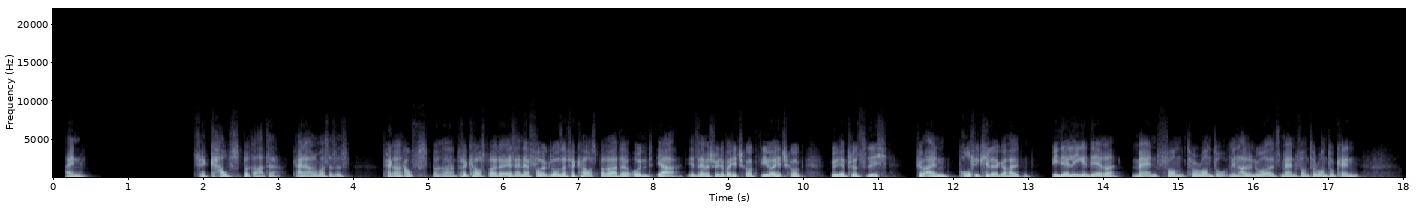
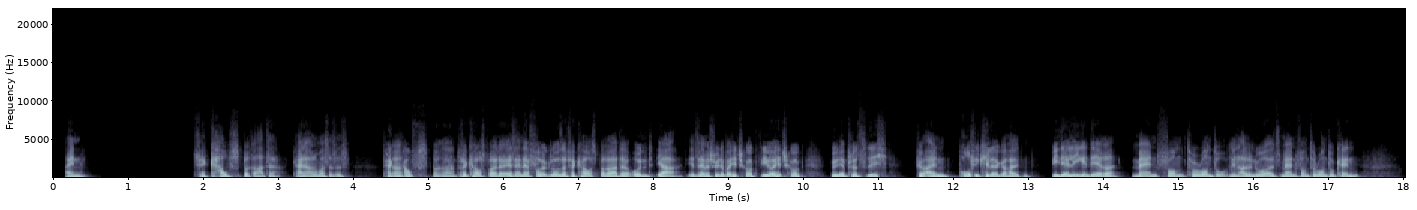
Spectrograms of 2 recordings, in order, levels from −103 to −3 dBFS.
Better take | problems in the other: neither | muffled; very; fading above 2.5 kHz; the same in both

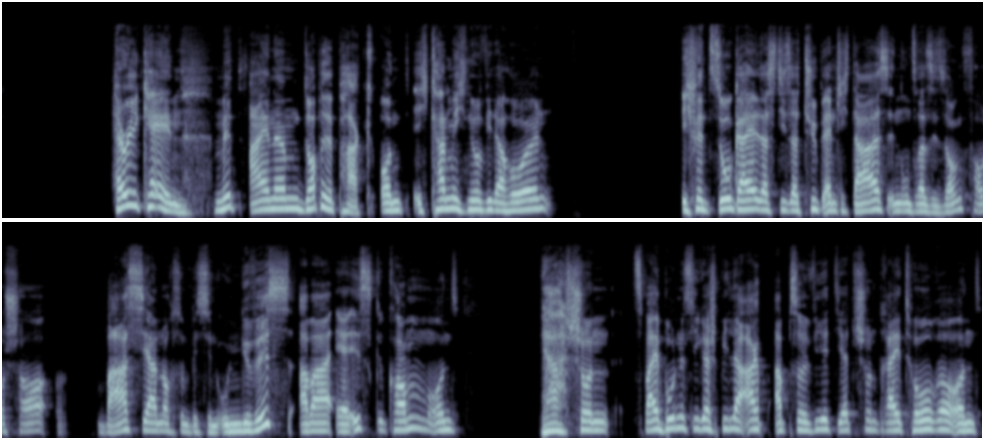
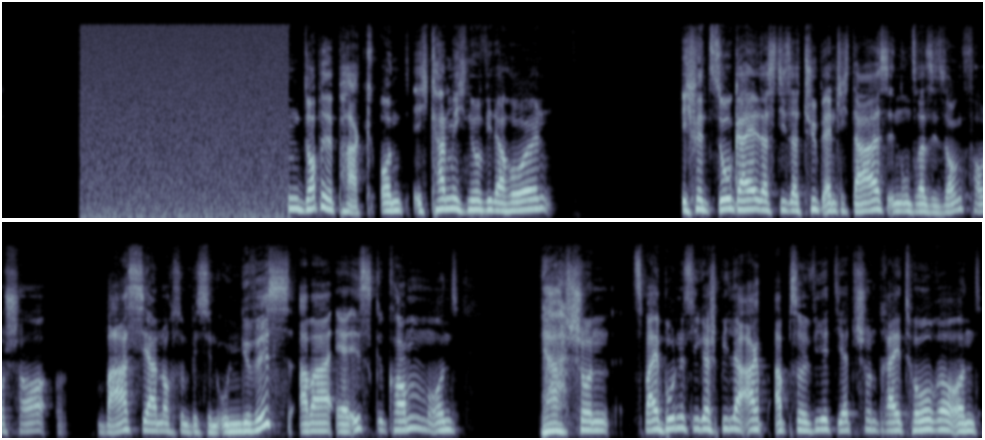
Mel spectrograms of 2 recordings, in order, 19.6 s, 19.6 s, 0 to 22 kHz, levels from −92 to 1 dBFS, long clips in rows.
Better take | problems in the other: first | audio cutting out; filled with static; at 1 s for 2 s

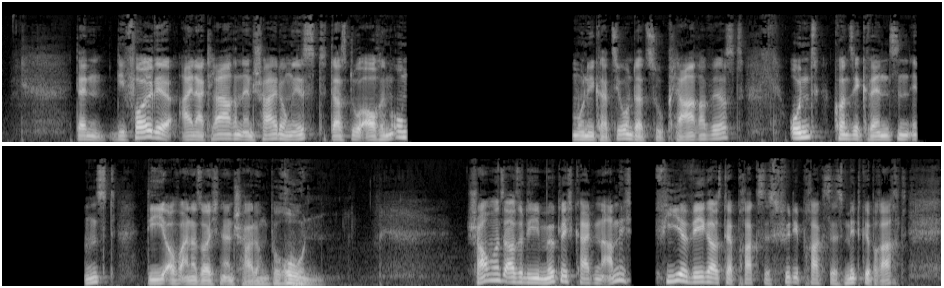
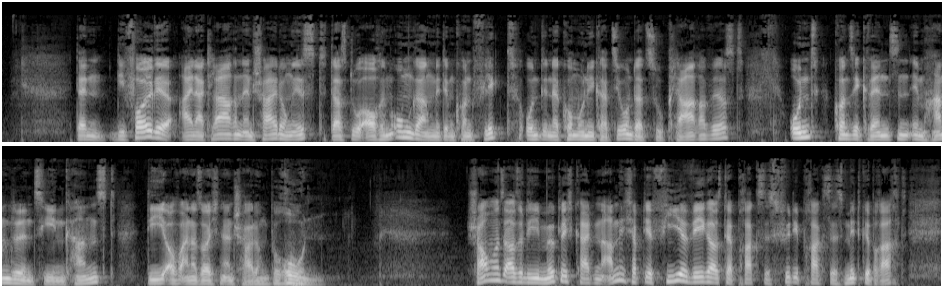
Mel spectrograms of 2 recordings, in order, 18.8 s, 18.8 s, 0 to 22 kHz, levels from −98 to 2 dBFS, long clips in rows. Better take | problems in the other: second | audio cutting out; at 4 s for 1.5 s, at 9 s for 1 s and at 16 s

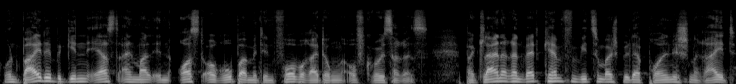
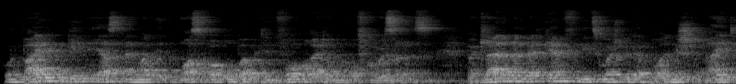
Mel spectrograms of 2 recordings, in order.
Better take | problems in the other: first | off-mic speech; far // room echo; strong; dies away in 1 s

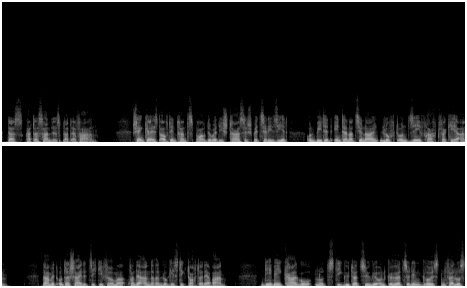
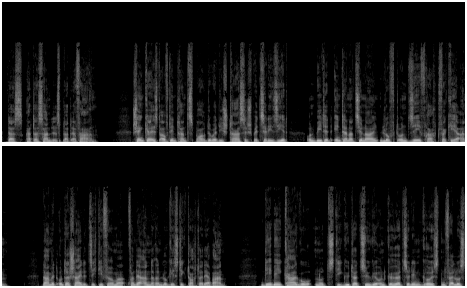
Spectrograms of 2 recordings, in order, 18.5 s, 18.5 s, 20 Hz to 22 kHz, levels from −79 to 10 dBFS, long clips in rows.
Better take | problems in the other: second | muffled; very; fading above 3.5 kHz

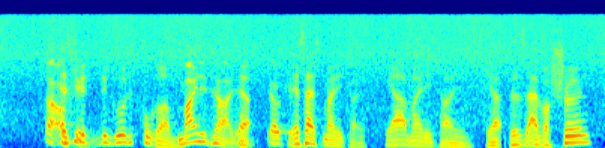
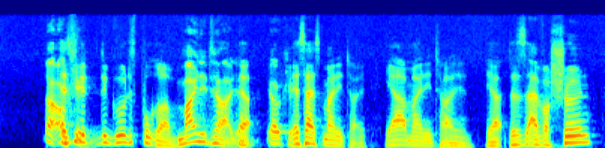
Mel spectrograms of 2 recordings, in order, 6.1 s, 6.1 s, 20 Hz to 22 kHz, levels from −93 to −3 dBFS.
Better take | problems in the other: second | hiss; loud; throughout; 5 dB below the speech; faint in the second

